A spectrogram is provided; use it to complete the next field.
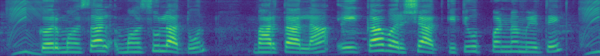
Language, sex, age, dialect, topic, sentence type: Marathi, female, 31-35, Standard Marathi, banking, statement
